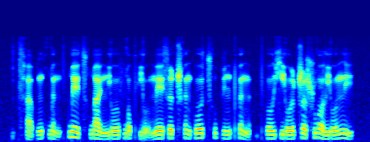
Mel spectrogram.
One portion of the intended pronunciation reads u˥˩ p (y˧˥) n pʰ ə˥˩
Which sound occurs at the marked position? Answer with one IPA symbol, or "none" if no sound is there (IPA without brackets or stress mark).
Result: y˧˥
